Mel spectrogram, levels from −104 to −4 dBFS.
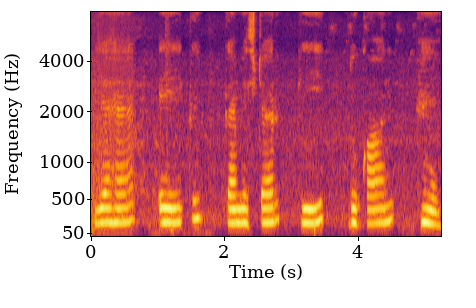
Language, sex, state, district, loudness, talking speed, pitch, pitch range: Hindi, female, Haryana, Charkhi Dadri, -14 LUFS, 70 wpm, 190 Hz, 185-205 Hz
